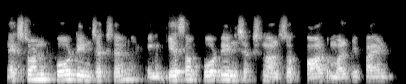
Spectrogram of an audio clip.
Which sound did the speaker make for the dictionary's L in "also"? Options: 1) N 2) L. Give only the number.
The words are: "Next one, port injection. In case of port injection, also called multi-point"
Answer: 1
